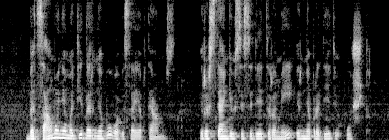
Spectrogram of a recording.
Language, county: Lithuanian, Alytus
